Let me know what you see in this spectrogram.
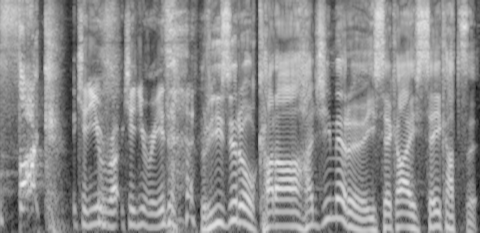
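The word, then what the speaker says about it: Re:Zero kara Hajimeru Isekai Seikatsu: ReZero kara hajimeru isekai seikatsu. Very good. No, pronunciation was on point too.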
